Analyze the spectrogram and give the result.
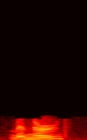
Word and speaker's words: menhirs: with the passage tombs and the menhirs. I always say it right. – Menhirs, yes, thank you.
